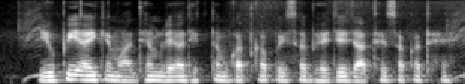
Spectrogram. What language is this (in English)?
Chhattisgarhi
